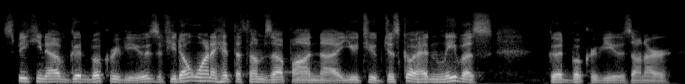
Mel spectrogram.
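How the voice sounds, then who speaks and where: A man's voice: mid-range voice, a little fast, no echo. A man co-hosting a podcast, chatting casually in a rambling, self-deprecating way. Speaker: podcast co-host and author. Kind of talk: casual chat.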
